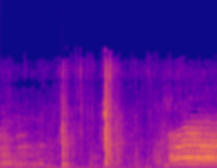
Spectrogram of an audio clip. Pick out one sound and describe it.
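A bat cracks against a softball.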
